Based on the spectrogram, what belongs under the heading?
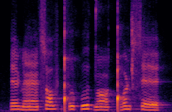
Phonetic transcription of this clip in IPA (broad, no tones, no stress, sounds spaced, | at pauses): ɛ ɳ æ̃ s ɒ v ǃʼ ʊ p ʊ d̪ ɑ̃ ɡ͡ǃ ɔ ɳ s ɛ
